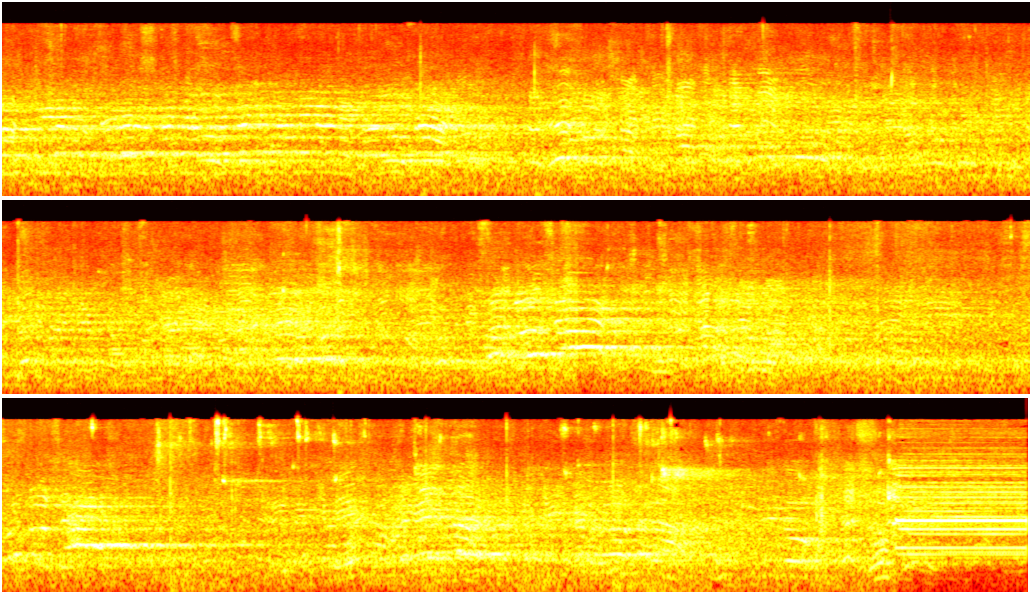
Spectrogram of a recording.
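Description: A crowd chants and cheers in a large echoing arena.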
